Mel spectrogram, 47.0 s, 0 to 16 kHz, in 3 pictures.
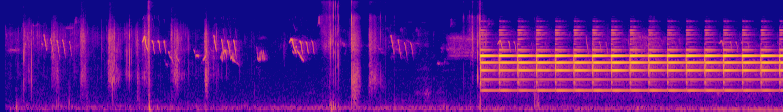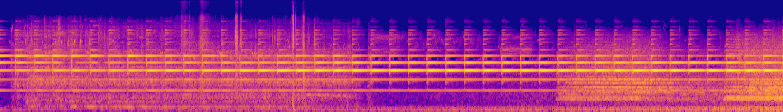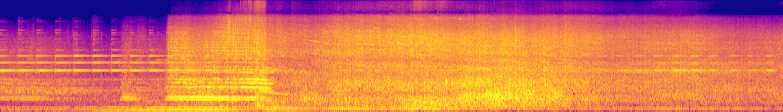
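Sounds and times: railway crossing bell ringing: 9.6 - 46.9
train rumble: 14.8 - 23.6, 26.8 - 46.9
train horn blasts: 26.8 - 29.3, 30.1 - 37.4.

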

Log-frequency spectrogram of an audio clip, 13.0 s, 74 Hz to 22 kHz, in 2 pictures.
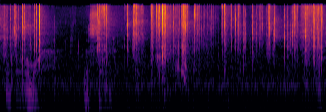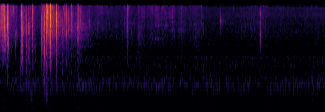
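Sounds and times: foil wrapper crinkling and tearing: 0.0 - 1.0, 1.8 - 9.2.

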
